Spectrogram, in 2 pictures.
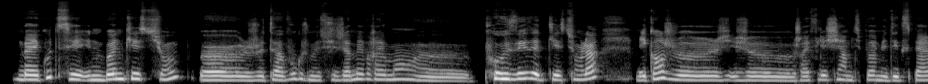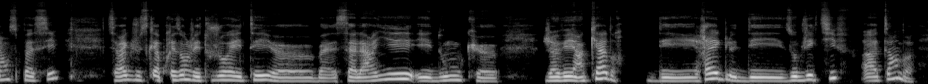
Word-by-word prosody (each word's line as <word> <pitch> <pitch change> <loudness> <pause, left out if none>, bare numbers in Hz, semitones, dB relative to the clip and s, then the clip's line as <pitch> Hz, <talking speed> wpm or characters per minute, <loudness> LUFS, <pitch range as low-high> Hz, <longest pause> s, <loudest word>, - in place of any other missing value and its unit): Bah, 220 -1 +3
écoute 320 +10 +2
c'est 230 -6 +3
une 205 +1 +2
bonne 245 +4 +7
question, 255 +2 0 0.2
heu, 195 -1 +4
je 185 +1 -2
t'avoue 205 +5 -1
que 255 - -2
je 220 - -7
me 195 - -2
suis 200 +2 -8
jamais 205 +5 0
vraiment, 230 -1 -2
heu, 165 -4 -3
posée 260 -1 +7
cette 235 -5 +6
question-là. 225 +7 0 0.4
Mais 195 +1 +1
quand 260 +6 +4
je 200 -6 +1
j'y 190 0 -5
je 185 -2 -1
je 175 - -7
réfléchis 210 +4 -4
un 215 -2 -3
petit 190 -2 -9
peu 215 - -5
à - - -4
mes 190 -2 -2
expériences 205 +4 -3
passées, 205 - -5 0.5
c'est - - -10
vrai 195 +3 +1
que 210 - -7
jusqu'à 200 +1 -3
présent 205 +3 -2
j'ai 185 -4 -1
toujours 200 +2 -3
été, 200 +1 0
heu, 155 -1 -4
bah 150 0 -7
salariée 180 +7 0
et 160 - 0
donc 195 +5 -4
heu, 150 -2 -6 0.4
j'avais 175 +2 +2
un 170 -1 0
cadre, 265 +8 -1 0.2
des 160 -1 -3
règles, 230 -9 +1
des 160 0 0
objectifs 220 +10 -2
à 170 +2 -5
atteindre. 255 +11 -4
200 Hz, 180 wpm, -19 LUFS, 175-230 Hz, 0.5 s, bonne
